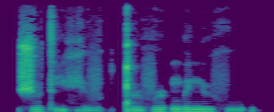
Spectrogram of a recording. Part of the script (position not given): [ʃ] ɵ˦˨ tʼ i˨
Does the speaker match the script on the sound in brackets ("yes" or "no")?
yes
